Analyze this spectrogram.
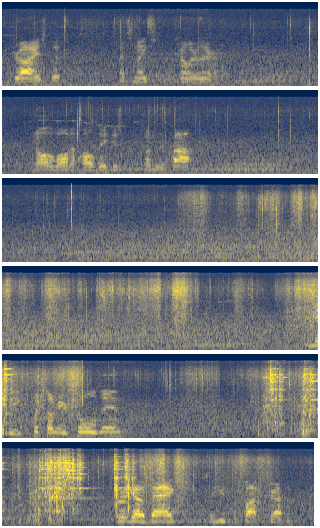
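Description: A man talks calmly outdoors.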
